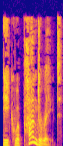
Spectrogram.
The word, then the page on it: equiponderate: British English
